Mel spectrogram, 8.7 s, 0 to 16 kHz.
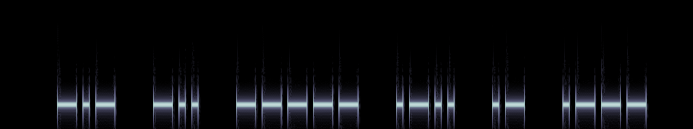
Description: Morse code, heard as a keyed tone, about 15 wpm, spaced as for 11 wpm, 700 Hz. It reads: KD0LAJ
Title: USA Call Signs - 6 Characters - 2x Character Spacing - 15wpm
